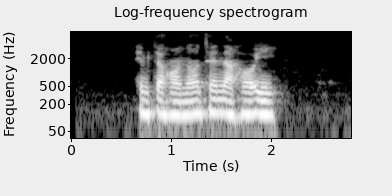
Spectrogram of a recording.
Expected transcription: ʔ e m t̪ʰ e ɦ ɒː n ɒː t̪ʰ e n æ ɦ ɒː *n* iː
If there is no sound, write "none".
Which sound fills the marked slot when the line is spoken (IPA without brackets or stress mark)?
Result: none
